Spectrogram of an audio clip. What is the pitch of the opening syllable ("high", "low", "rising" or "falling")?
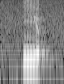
low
